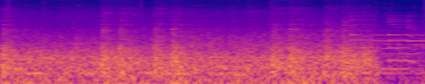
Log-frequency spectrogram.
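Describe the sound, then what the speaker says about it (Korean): A train crossing the Hangang railway bridge in Seoul, a loud, close, continuous rumble with rhythmic clattering wheels, fading slightly toward the end, with no one talking. "우와, 기차 지나간다."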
